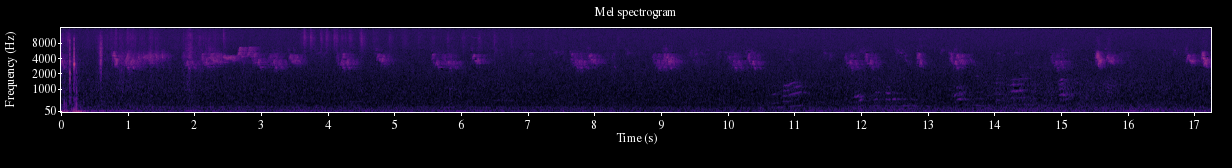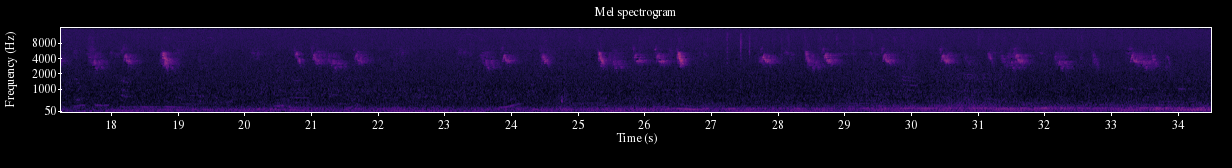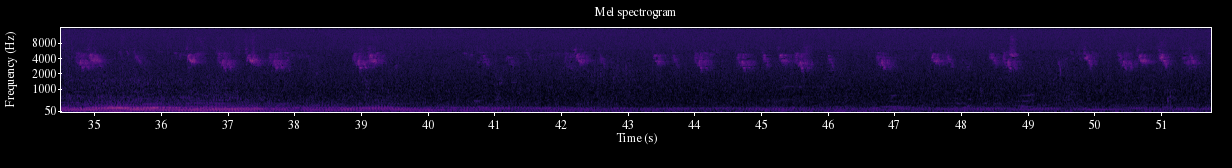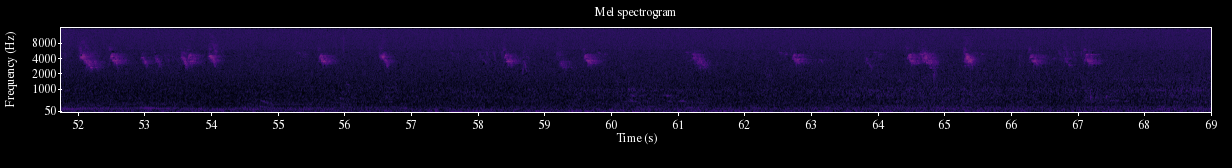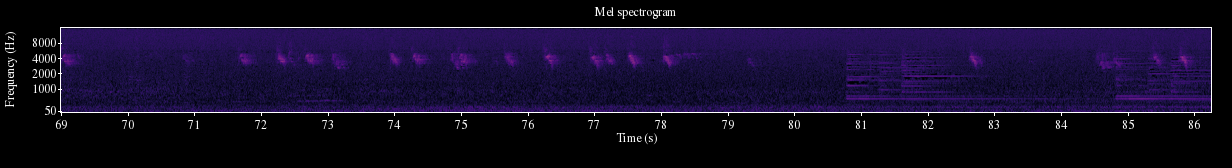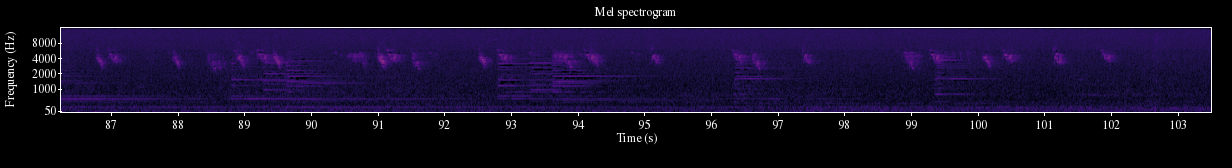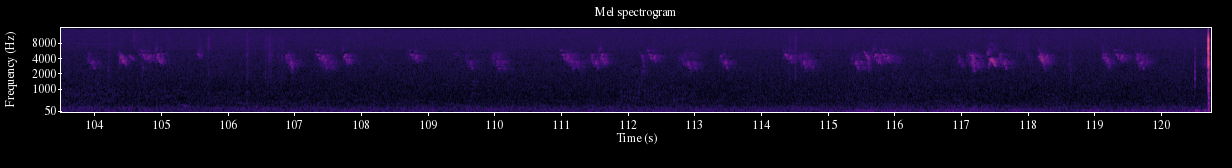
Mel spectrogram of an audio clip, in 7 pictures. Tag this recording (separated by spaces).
Ambience Garden Village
